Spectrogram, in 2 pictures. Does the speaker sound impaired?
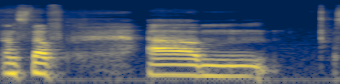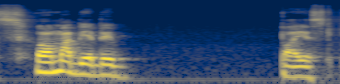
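Yes: stammer; stammer since childhood, mocked and imitated by other kids from primary school; age 26, saying own name takes a long time; struggles saying own name, stammers less with put-on Birmingham accent or exaggerated speech; here repeated sounds, prolonged sounds.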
